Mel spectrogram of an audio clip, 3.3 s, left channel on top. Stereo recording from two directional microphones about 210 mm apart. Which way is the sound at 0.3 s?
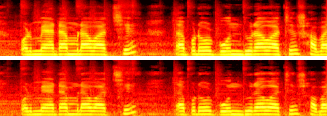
20° left (ahead or behind).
